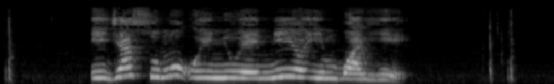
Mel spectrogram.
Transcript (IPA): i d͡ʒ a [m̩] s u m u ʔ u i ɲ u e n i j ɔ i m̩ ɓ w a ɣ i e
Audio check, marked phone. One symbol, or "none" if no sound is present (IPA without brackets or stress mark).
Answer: none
